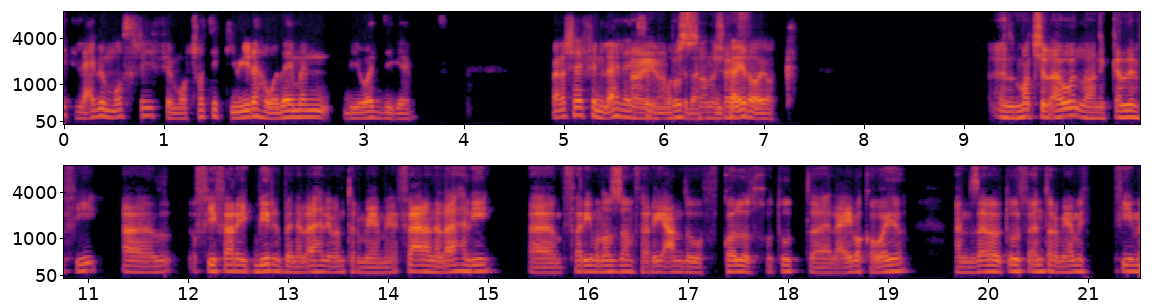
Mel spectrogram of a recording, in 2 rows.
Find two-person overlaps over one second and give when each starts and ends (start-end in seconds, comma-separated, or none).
5.7-6.9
